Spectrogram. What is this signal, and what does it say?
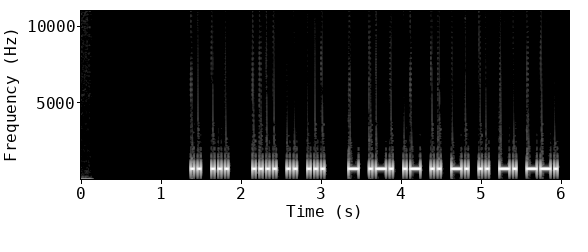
Morse code, heard as a keyed tone, about 28 wpm, 700 Hz. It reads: IS HIS TRAINING
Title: Sentences from Top 1000 Words - Review Part 4 - 28wpm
